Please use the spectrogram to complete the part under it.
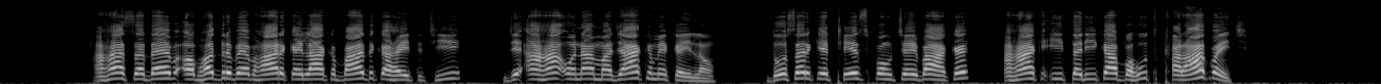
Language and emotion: Maithili, disgusted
